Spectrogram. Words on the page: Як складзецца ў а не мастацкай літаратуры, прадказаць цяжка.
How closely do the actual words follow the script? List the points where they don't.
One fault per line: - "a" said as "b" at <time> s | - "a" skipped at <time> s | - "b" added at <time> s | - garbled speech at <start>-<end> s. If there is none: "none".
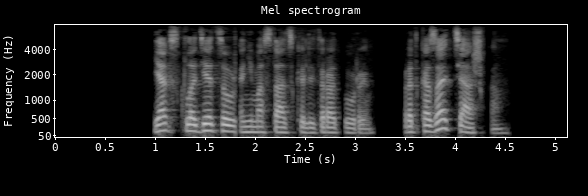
none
